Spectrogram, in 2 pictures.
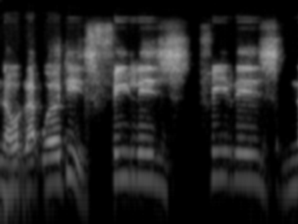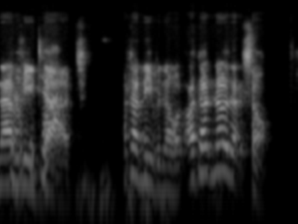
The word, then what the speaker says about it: Feliz Navidad: Keith, it's pronounced Feliz Navidad.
